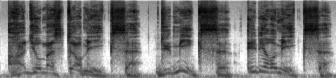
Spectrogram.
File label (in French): Mix et remix Speed, Voix off; Radio Master Mix; Habillage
